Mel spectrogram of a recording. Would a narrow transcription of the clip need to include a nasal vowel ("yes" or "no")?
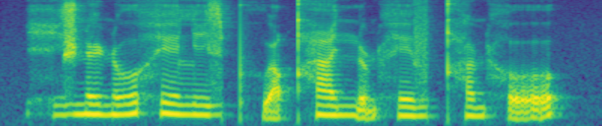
no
